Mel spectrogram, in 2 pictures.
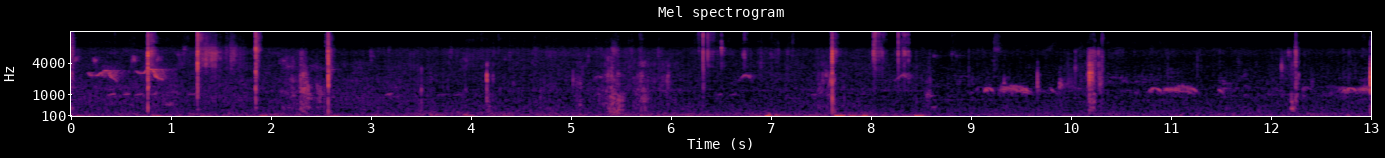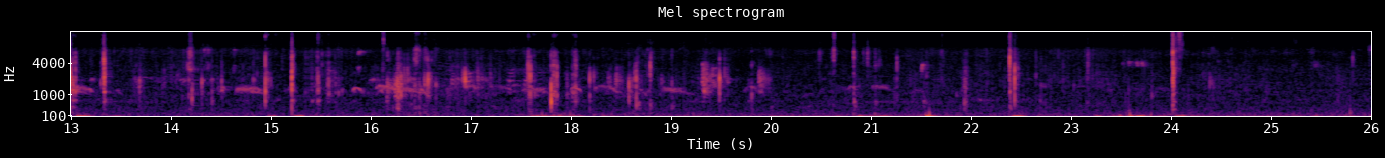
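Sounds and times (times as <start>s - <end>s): sharp clicks and snaps: 0.0s - 2.8s, 12.1s - 24.4s
bird calling: 0.0s - 26.0s.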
